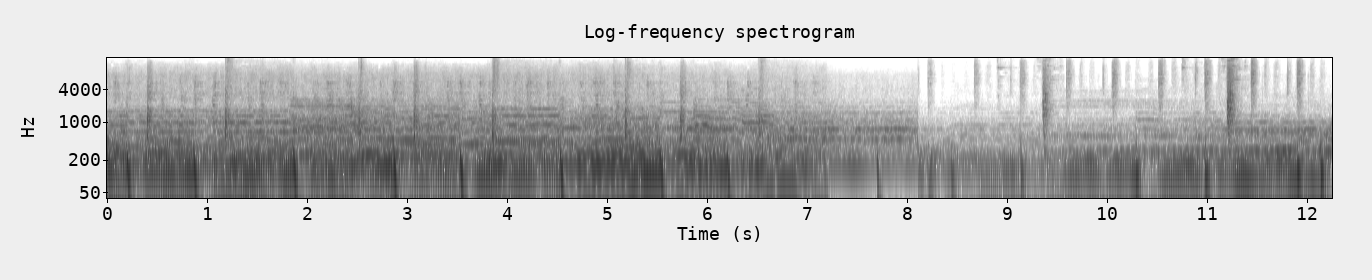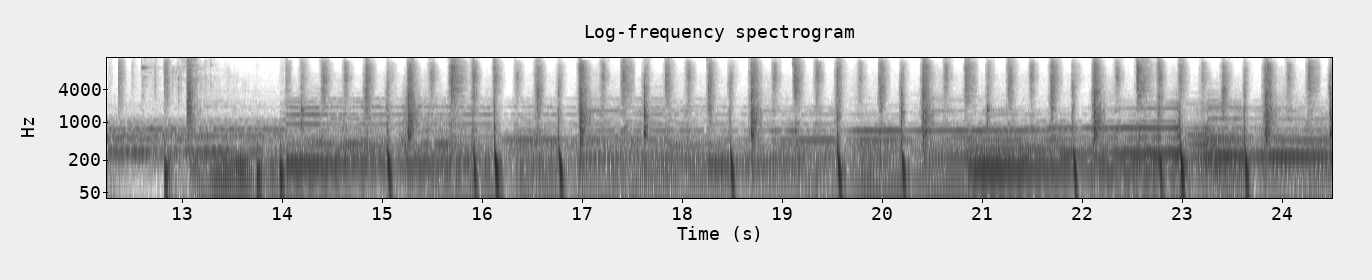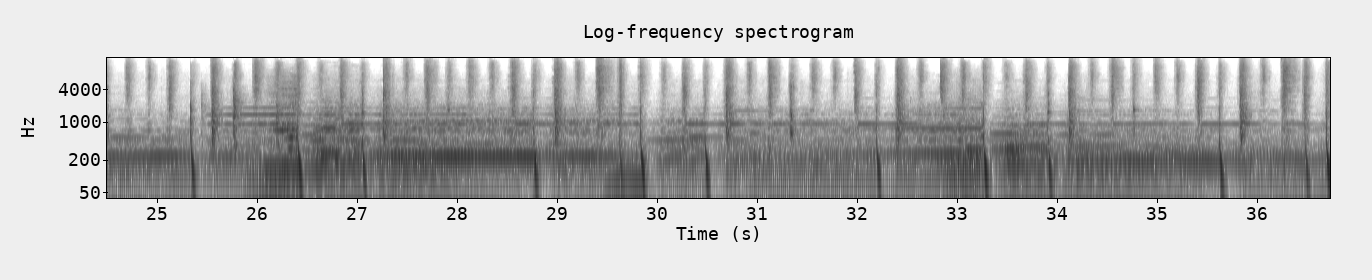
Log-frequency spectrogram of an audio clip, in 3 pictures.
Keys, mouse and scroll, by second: 2.0 alt+shift+click, 3.1 click, 3.9 alt+click, 5.2 click, 7.1 KP_1, 10.9 click, 13.0-13.9 scroll down 1, 22.4-23.3 drag, 24.3-27.7 drag, 29.0 click, 34.3 click, 36.4-36.7 drag.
